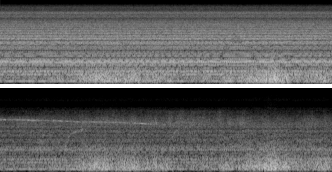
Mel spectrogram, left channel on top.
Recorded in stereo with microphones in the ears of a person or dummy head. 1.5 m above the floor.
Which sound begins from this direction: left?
A drone, at 0.0 s.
